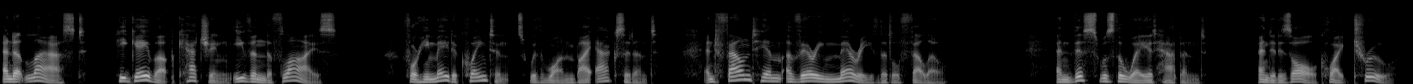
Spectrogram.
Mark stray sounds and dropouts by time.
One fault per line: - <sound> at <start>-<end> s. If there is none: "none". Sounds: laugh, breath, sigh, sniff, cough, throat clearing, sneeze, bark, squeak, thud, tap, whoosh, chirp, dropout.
- dropout at 5.1-5.2 s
